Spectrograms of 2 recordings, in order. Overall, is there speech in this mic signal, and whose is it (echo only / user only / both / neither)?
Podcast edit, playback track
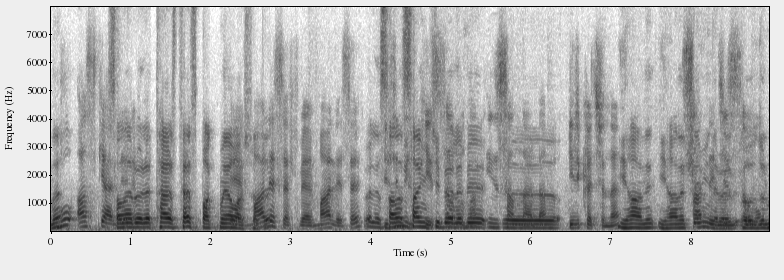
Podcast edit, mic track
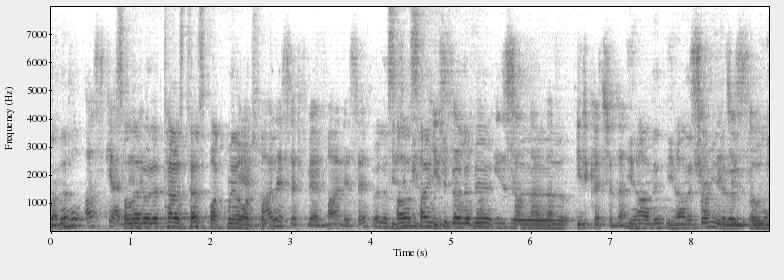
echo only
